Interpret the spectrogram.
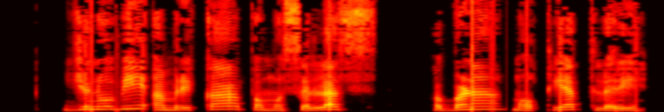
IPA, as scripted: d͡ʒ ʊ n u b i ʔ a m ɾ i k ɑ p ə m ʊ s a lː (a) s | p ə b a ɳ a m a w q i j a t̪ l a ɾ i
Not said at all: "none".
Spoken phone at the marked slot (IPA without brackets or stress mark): a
